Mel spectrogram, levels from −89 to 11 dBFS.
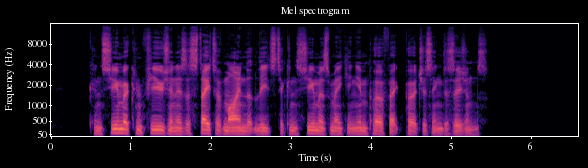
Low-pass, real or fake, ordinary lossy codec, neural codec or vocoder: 14.4 kHz; real; none; none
